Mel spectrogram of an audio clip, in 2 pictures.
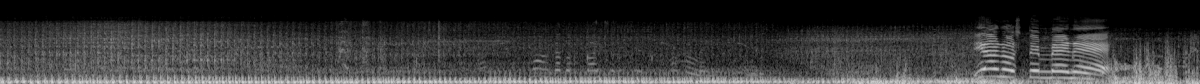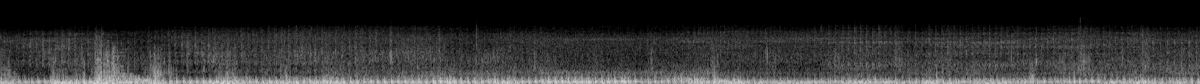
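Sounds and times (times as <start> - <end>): dirt bike engine idling: 0.0 - 24.0.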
